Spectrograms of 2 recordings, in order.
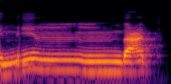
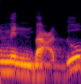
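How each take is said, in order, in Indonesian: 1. Bunyi sebelum b adalah m. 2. Bunyi sebelum b adalah n. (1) "menjadi min ba'd" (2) "Dari min ba'du"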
